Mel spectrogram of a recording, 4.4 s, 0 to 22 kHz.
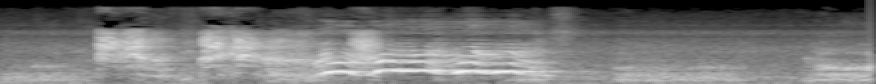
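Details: A Rajapalayam puppy of 35 days, fighting with a Labrador, lets out a few sharp high yaps and then a thin wavering whine lasting about a second, followed by quieter scuffling.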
